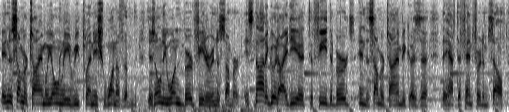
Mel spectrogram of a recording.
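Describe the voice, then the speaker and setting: Clear music plays in the background of a dry recording with no echo. A man talks at a moderate pace and medium pitch, with fairly even intonation. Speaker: community volunteer. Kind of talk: documentary interview answer. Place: street.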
